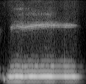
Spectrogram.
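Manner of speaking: a long even hum, lips closed; humming demo. Shown as a demonstration. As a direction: hum mm as long as you can. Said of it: "Then you're gonna just say".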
